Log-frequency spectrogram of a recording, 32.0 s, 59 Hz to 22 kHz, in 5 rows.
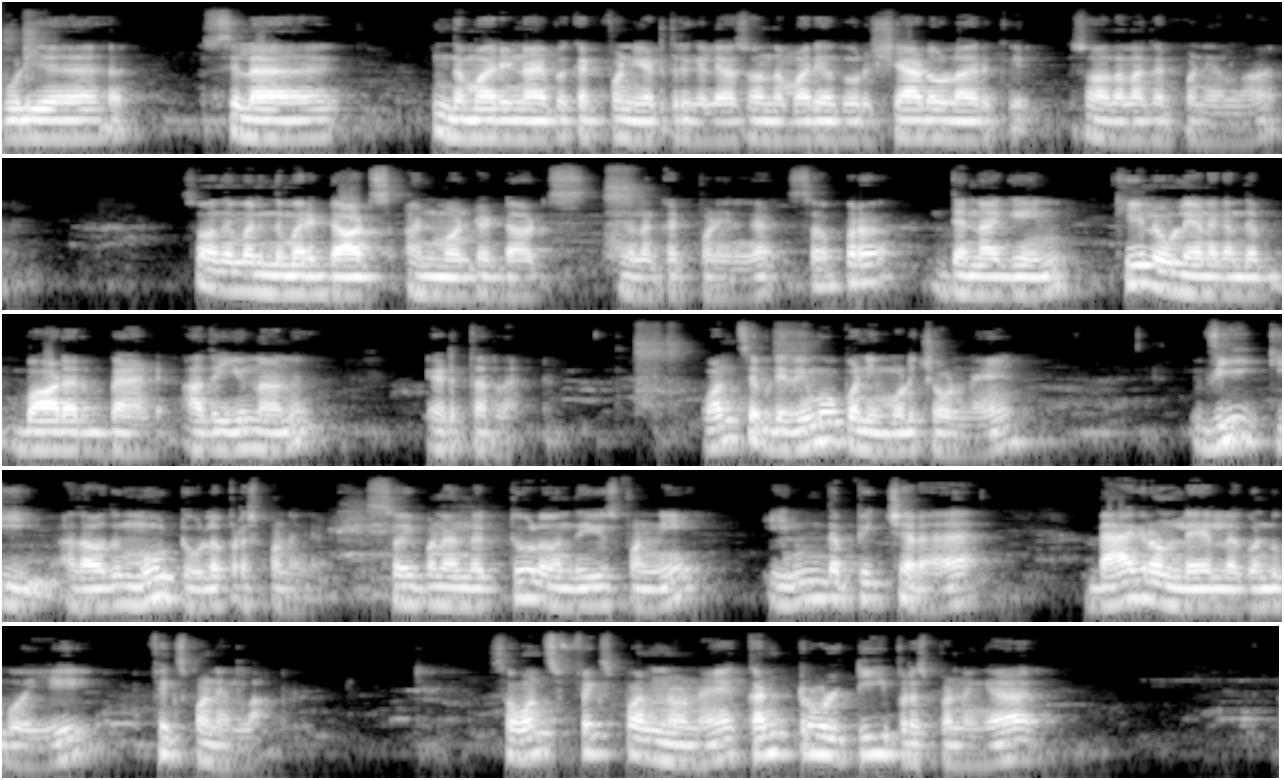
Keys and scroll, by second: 6.4 space, 8.9 space, 17.5 v, 27.6 super+t.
